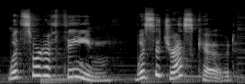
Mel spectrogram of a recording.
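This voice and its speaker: Man as earnest young woman cadet, high and lively. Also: a little slow, soft background music, full character voice. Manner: wistful, earnest.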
